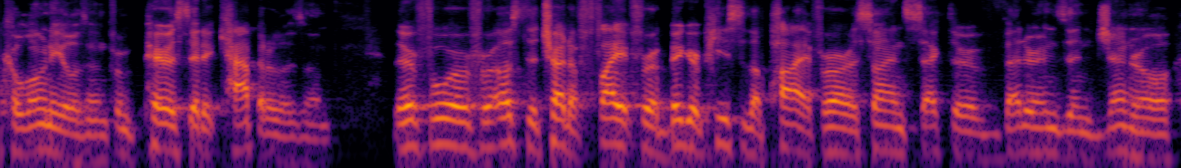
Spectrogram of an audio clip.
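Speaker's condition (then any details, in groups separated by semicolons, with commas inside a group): No condition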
